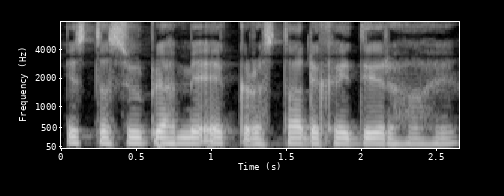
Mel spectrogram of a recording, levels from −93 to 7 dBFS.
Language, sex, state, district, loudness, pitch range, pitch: Hindi, male, Arunachal Pradesh, Longding, -15 LUFS, 125-135 Hz, 130 Hz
